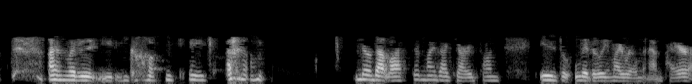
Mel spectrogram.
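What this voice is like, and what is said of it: Out of breath. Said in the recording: “Sorry, I don't know why I'm out of breath.”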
